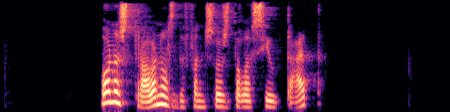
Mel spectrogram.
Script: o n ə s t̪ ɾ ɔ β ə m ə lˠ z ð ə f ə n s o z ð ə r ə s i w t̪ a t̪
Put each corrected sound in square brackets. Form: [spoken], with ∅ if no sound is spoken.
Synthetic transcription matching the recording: o n ə s t̪ ɾ ɔ β ə [n] ə lˠ z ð ə f ə n s o z ð ə [l] ə s i w t̪ a t̪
